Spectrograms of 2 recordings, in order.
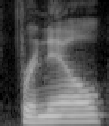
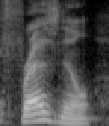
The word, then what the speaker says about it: Fresnel: considered a valid pronunciation I said Fresnel lens and people give me a hard time in a recent episode apparently according to the internet for Nell and Fresnel are equally valid ways to pronounce Fresnel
